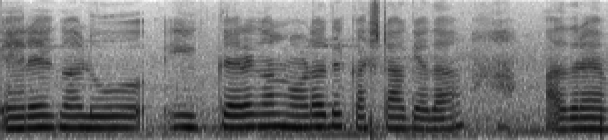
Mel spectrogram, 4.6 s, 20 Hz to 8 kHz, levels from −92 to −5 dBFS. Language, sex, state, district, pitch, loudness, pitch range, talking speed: Kannada, female, Karnataka, Raichur, 205 Hz, -14 LUFS, 195-215 Hz, 105 wpm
